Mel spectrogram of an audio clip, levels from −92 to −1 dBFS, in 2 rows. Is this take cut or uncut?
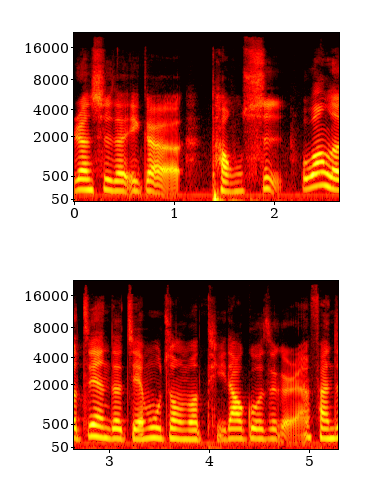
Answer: cut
